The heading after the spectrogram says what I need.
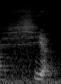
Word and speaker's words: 시옷: Now 시옷 can be pronounced as an S or a T, just like depending on where you place it. If it's in the beginning of a syllable, it would have the S sound. But if it is placed at the end of a syllable, it will have the T sound.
